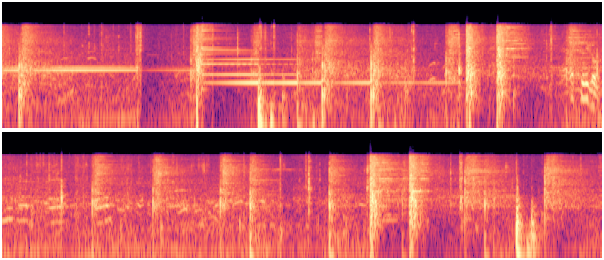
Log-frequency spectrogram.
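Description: A shotgun fires loud shots outdoors.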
